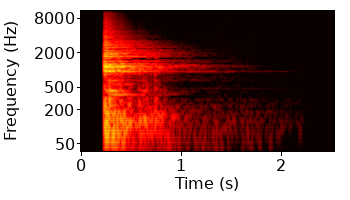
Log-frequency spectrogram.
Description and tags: refrigerant cylinder 3
30lb container of refrigerant - about 3/4 full.
Foley sound effect.
AKG condenser microphone M-Audio Delta AP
